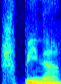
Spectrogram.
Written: špina

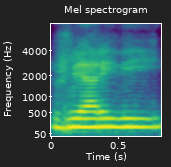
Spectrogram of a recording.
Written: žiarivý

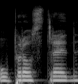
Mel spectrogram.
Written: uprostred

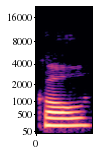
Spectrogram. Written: kôl

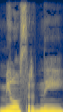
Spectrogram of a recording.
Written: milosrdný

